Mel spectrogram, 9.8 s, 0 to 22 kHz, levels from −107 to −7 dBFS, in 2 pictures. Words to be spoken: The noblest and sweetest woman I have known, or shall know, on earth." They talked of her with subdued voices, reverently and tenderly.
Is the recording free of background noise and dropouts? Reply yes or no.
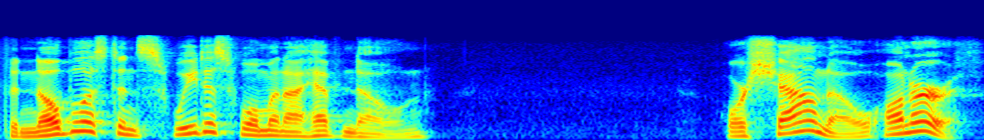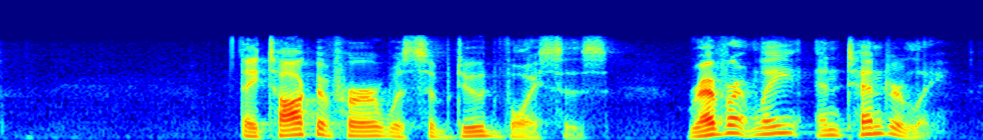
yes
